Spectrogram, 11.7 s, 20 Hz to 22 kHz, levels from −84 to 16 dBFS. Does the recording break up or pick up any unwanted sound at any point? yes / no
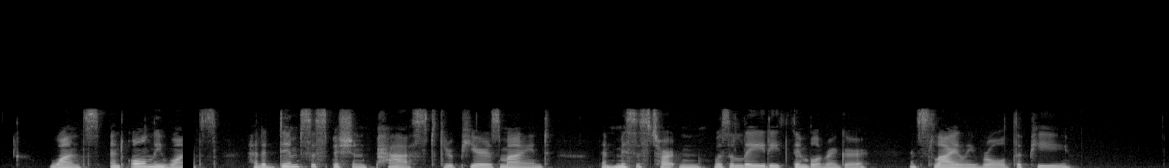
yes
